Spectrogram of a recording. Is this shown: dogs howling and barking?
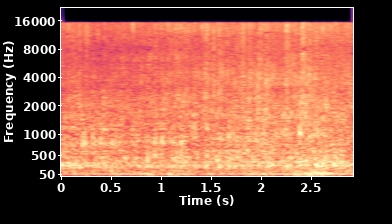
no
